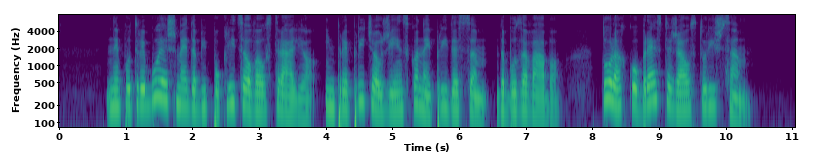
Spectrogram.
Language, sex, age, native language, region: Slovenian, female, 50-59, Slovenian, Central Slovenia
